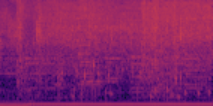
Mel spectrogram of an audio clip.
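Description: Water pours steadily into a tank being refilled in Fresh Start Cleaning Simulator, a quiet gurgling flow over a constant low electrical hum, with no talking.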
